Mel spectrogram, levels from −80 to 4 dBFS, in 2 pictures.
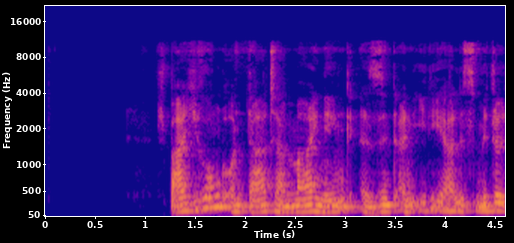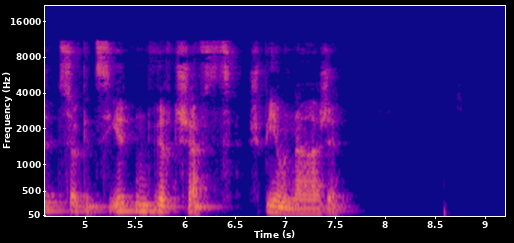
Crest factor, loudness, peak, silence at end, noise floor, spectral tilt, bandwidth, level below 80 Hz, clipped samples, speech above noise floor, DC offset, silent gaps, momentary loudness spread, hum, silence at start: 20 dB; -25 LUFS; -6 dBFS; 1.6 s; -85 dBFS; -5 dB/octave; 11.5 kHz; -54 dBFS; under 0.1%; 61 dB; under 0.1%; none; 9 LU; none; 1.15 s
